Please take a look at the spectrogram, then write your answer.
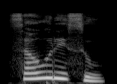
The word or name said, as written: ಸೌರಿಸು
